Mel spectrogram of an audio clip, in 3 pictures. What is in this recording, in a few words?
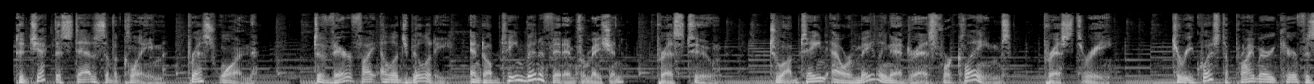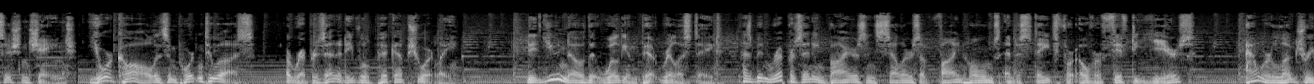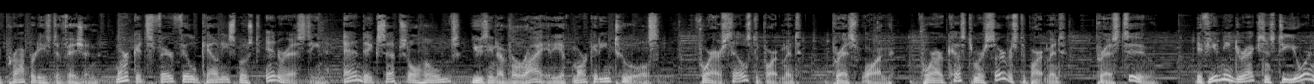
male US telephone; uk sound studios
